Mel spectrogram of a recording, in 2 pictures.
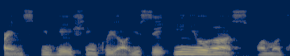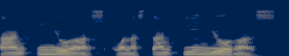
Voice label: How to say Ignorance in Haitian Creole Inyorans pronunciation by a native Haitian teacher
